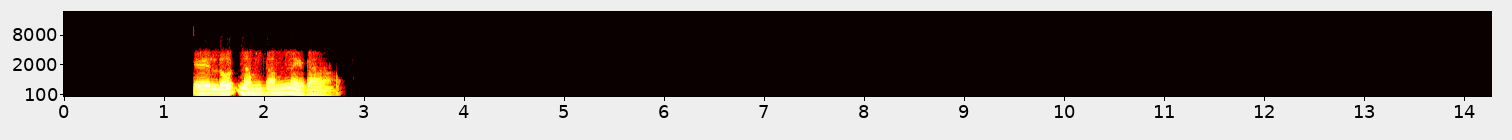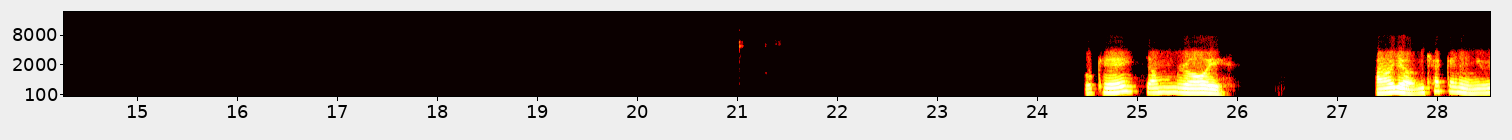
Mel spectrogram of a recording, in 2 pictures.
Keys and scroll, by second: 11.6 Return.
